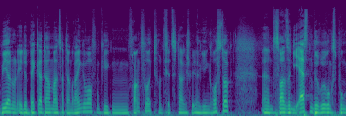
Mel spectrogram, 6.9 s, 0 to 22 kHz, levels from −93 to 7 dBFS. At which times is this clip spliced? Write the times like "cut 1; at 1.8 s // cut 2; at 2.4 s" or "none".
cut 1; at 1.3 s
